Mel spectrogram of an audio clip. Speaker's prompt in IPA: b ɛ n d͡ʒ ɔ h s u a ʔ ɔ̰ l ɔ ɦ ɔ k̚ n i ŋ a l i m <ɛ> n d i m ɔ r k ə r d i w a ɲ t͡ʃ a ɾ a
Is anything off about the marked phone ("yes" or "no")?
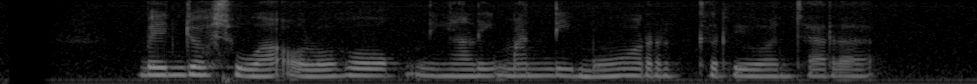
yes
